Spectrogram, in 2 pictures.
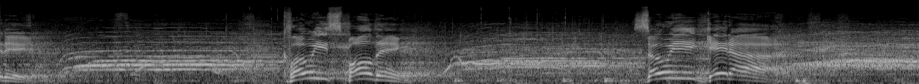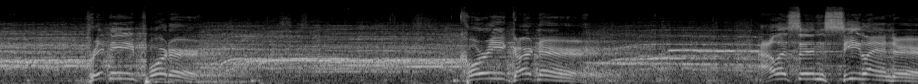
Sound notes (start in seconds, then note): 0.2 crowd cheering; 0.7 crowd applauding; 4.3 crowd cheering; 4.4 crowd applauding; 7.7 crowd cheering; 10.8 crowd applauding; 11.3 crowd cheering; 14.8 crowd applauding; 14.8 crowd cheering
